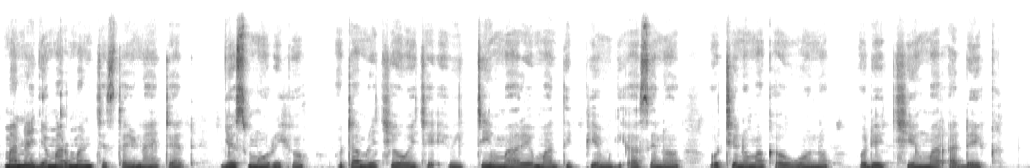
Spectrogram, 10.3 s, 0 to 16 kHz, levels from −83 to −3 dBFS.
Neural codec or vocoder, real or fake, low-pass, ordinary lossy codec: none; real; 14.4 kHz; none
